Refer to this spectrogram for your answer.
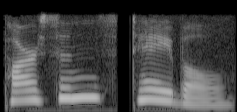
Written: Parsons table

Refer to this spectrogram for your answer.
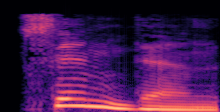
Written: sindon

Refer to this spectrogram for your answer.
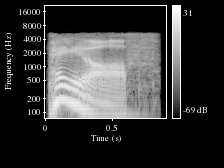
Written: payoff

